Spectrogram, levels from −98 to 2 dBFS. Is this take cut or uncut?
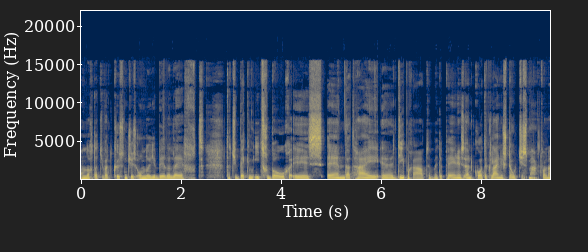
uncut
